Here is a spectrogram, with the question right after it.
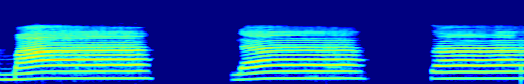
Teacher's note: alif ini bermahrajkan al-jauf, yang di mana suaranya ini harus keluar dari rongga mulut dan rongga tenggorokan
